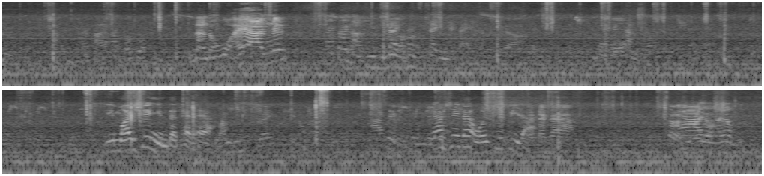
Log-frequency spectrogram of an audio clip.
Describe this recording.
traffic sound, Bird call, In the river park, Hakka people, Factory noise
